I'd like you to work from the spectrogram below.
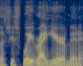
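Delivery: ordinary delivery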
